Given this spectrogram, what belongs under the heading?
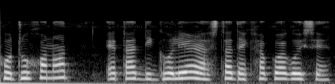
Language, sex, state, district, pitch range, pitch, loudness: Assamese, female, Assam, Sonitpur, 255-280 Hz, 265 Hz, -13 LUFS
